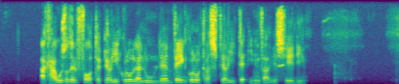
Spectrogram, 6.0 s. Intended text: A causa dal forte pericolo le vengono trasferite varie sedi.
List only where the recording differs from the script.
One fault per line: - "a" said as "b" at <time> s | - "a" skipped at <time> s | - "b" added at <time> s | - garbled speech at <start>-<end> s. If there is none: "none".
- "dal" said as "del" at 1.0 s
- "alunne" added at 2.1 s
- "in" added at 3.7 s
